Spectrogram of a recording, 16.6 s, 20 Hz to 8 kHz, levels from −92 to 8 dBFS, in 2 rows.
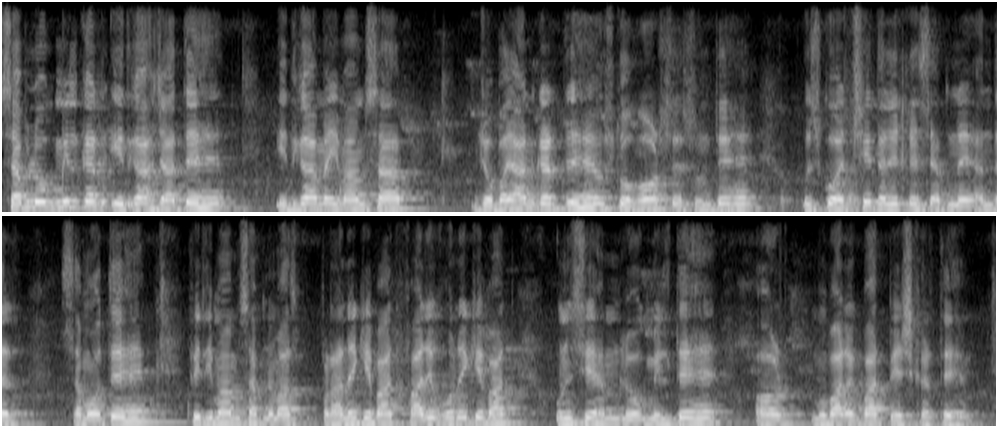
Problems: none marked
